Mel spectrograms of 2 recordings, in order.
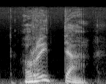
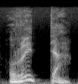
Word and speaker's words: Rita: Rita. R-I-T-A, pronounced Rita.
